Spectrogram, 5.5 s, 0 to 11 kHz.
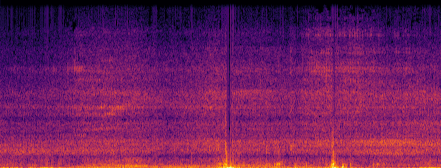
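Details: Diesel bus rego XV 71RE pulling away: deep drone with harsh chuffing puffs swelling under load, exhaust leak.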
